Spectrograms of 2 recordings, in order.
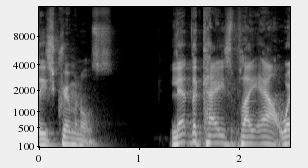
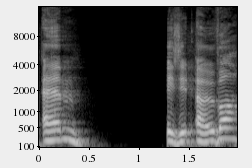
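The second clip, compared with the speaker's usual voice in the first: put-on British accent, high-pitched, very slow and drawn-out; 7 semitones higher than usual. Retell how Faisal once asked you a question, imitating Faisal's British accent. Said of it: "Faisal British accent".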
